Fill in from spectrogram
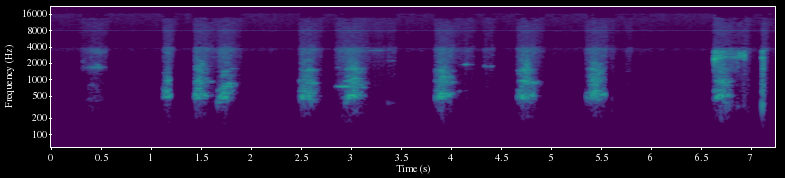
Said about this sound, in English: The dog has an opinion. Can anyone translate? Can anyone translate bark?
